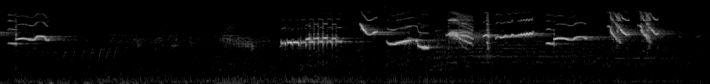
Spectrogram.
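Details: Oriental magpie-robin singing a morning song in a long forest-style voice, used for training; clear whistled phrases, rising and falling slurs and sharp upswept notes in bursts after a quiet opening.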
